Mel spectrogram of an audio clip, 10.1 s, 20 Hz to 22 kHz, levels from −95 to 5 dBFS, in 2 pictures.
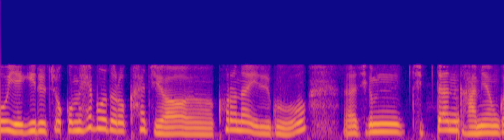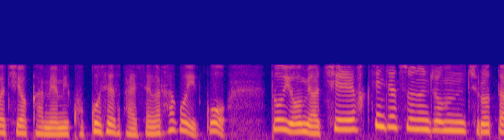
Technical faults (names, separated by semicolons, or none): packet loss with pitch repetition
